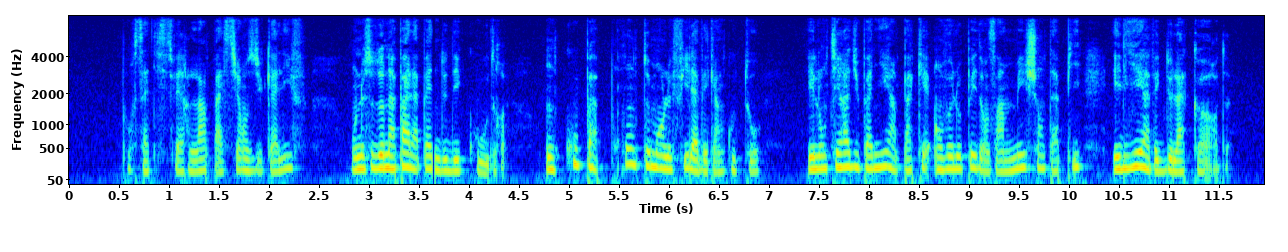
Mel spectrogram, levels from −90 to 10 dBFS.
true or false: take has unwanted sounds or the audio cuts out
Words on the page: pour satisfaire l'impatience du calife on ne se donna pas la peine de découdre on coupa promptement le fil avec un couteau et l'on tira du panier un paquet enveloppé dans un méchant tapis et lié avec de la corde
true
